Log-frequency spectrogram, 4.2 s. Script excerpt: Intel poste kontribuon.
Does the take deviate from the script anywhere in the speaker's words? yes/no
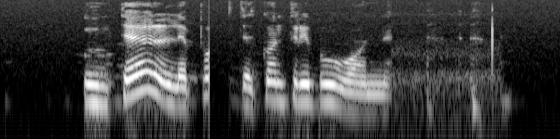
no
